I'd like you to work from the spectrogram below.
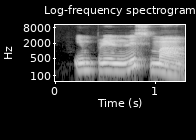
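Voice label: "impresionisme", Malay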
